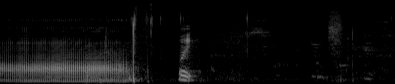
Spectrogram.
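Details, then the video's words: Chester, a spaniel, snoring indoors: a buzzy, rattling rasp lasting just over a second, followed by a brief squeaky whine-like note and soft rustling in a quiet room. "Chester the incredible snoring spaniel"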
